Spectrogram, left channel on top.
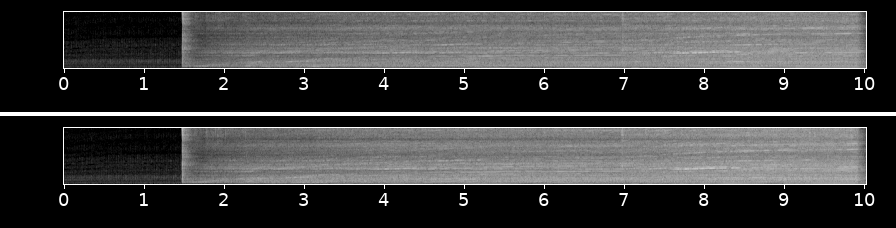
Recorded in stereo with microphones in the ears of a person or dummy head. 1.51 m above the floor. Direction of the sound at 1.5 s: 25° right (ahead or behind).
